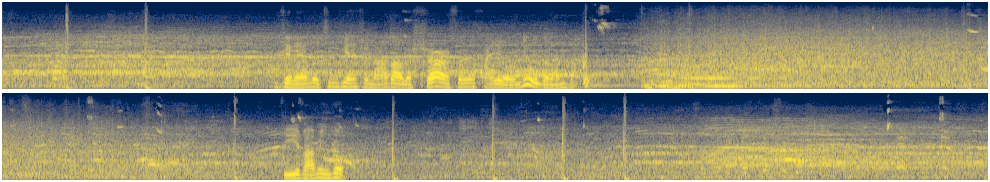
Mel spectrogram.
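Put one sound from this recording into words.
A large crowd murmurs and chants in an echoing arena.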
